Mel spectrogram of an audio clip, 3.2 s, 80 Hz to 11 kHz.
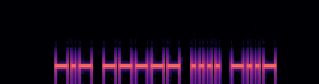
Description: Morse code, heard as a keyed tone, about 30 wpm, 700 Hz. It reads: K0HX
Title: Easy Call Signs Repeated 3x - 30wpm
